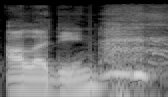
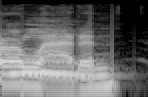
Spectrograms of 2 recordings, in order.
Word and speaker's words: Aladdin: Or Aladdin, as the American English pronounces it.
